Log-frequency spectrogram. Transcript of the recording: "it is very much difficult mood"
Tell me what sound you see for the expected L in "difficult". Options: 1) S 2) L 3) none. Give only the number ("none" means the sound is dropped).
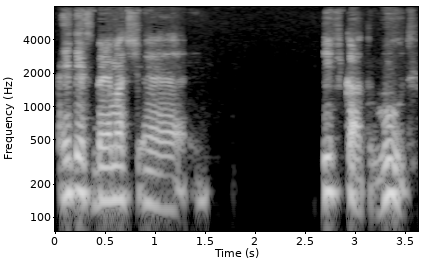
3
